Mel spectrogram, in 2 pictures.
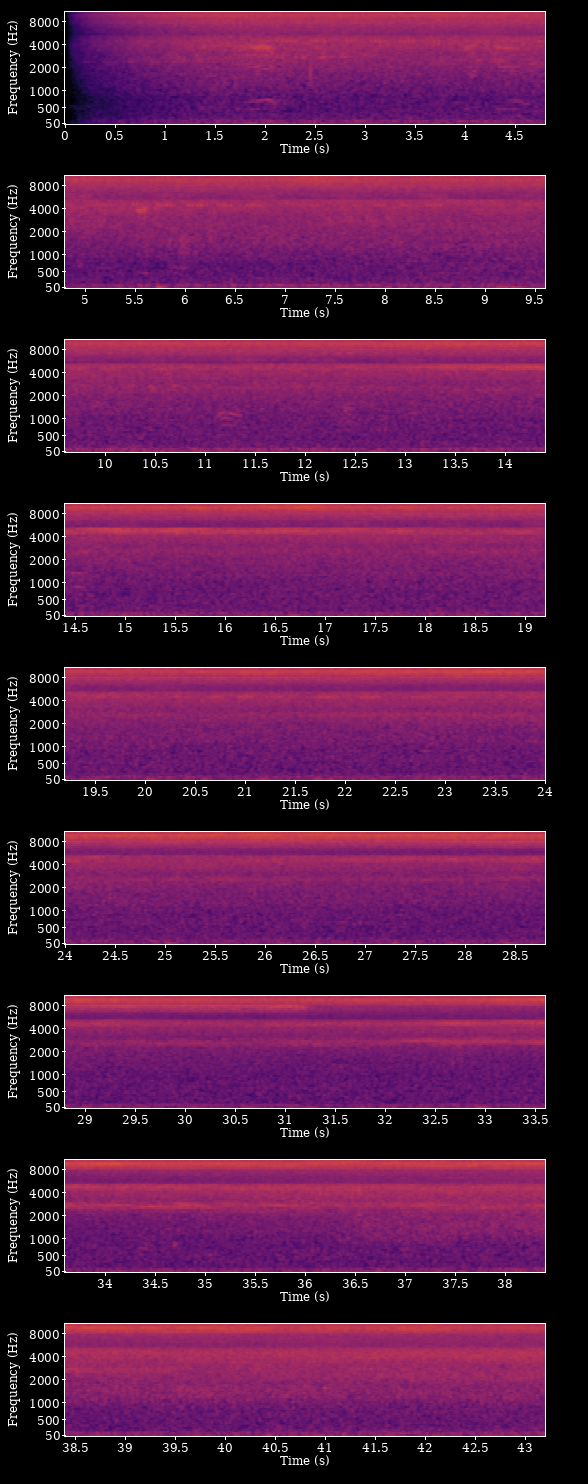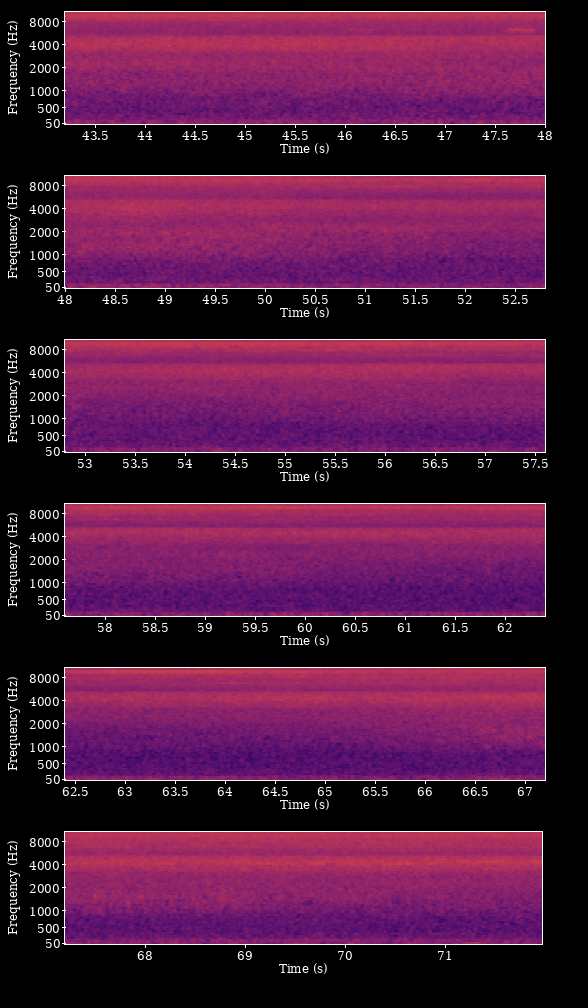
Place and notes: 桃米巷, 埔里鎮桃米里, Nantou County - Walking in a small way
Walking in a small way, Frog chirping, Insect sounds, Stream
